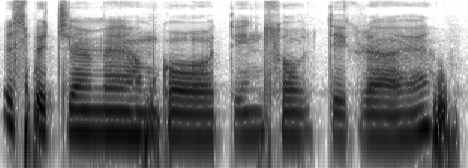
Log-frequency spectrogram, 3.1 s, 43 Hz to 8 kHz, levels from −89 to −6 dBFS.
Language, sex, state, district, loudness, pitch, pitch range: Hindi, male, Arunachal Pradesh, Lower Dibang Valley, -15 LUFS, 120 Hz, 115-135 Hz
